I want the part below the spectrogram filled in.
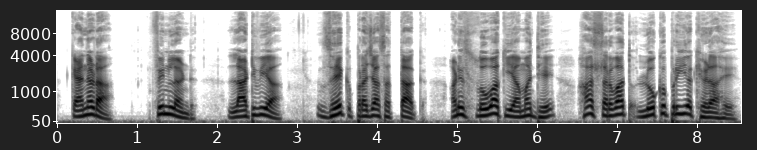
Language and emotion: Marathi, neutral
